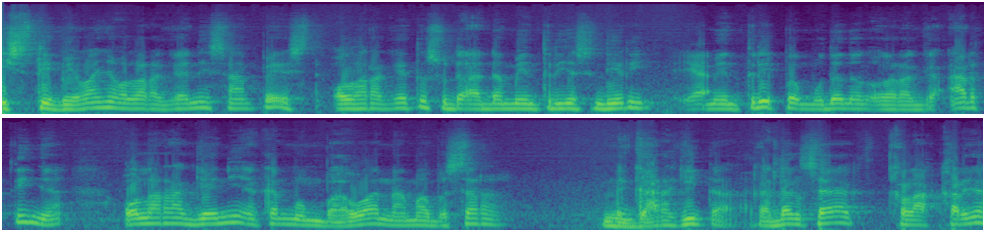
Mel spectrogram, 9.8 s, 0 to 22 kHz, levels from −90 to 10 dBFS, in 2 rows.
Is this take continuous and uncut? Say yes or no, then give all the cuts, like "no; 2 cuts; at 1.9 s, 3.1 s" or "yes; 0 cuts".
no; 2 cuts; at 3.4 s, 8.6 s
